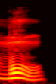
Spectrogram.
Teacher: দেখেন ঠোঁটটা গোল হয়ে যাচ্ছে ঠোঁটটা জয়েন হয়ে যাচ্ছে দুই ঠোঁট জয়েন হয়ে মু সাউন্ড বের হচ্ছে উ হচ্ছে এই যে দুই ঠোঁট যেহেতু জয়েন হয়ে যাচ্ছে এজন্য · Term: দম্মা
